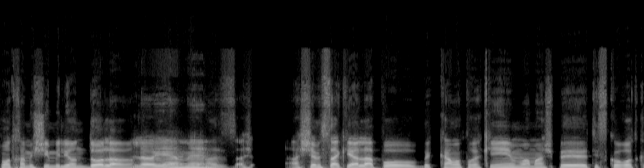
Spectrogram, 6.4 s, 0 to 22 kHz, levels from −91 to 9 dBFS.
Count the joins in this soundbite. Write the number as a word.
zero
